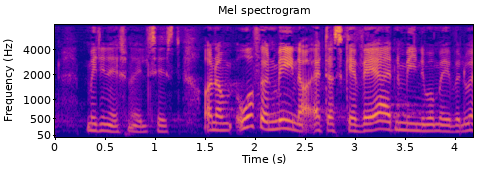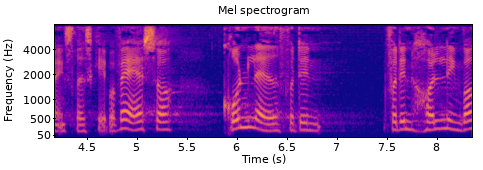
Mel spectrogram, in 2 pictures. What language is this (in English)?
Danish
